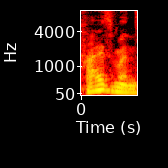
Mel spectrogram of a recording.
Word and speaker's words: Huisman: know it was pronounced Heisman so that's kind of fun yes yes Heisman like the trophy like the trophy yeah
